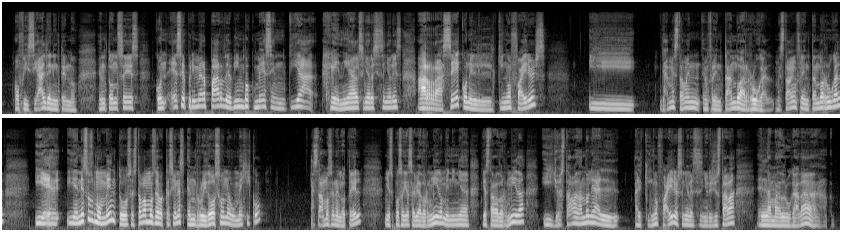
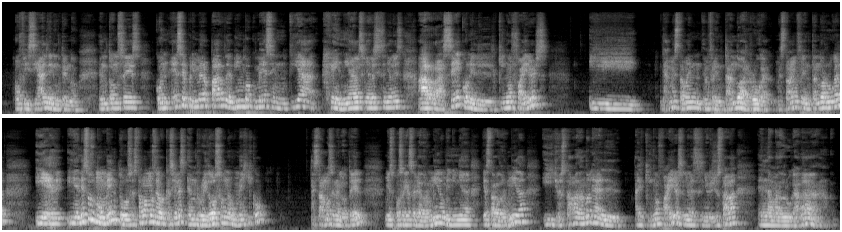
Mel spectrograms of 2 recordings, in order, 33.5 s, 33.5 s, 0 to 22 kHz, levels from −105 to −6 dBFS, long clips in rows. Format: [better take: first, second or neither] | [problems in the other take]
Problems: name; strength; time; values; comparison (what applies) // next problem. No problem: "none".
first | off-mic speech; far // room echo; slight; dies away in 0.3 s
